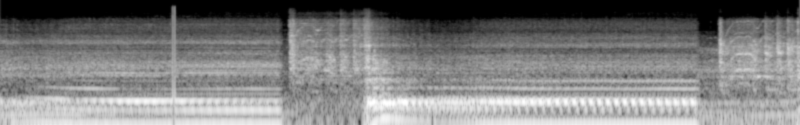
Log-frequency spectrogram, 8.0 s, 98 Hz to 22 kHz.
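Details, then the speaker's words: V8 muscle car idling after an aftermarket exhaust change (stock exhaust nearly silent except on cold start): deep, even burble with a brief throttle blip, full but not excessive. Normal V8 exhaust idle. "Bon, vous en pensez quoi? Ça chante maintenant, hein? Là on l'entend bien le V8."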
